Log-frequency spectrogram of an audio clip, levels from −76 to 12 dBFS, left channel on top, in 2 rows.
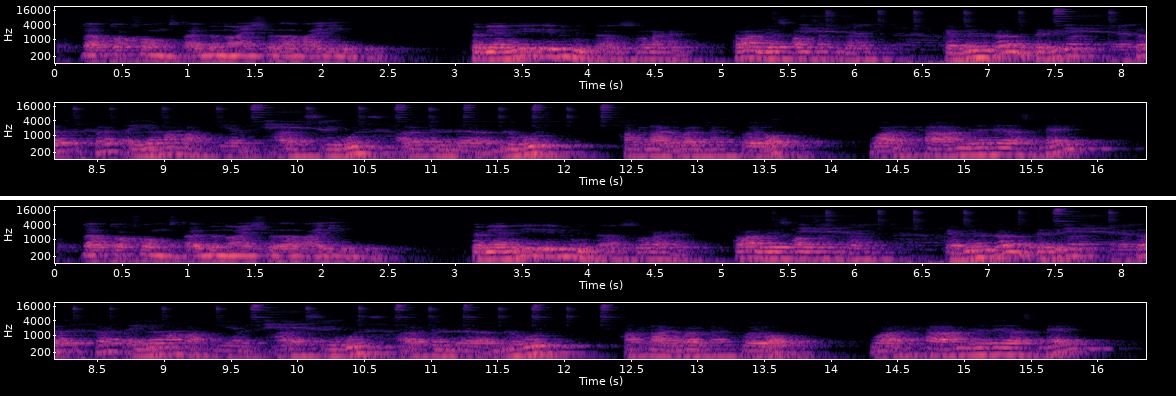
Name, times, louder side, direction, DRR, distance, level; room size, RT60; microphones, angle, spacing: voice 1, 0.2-2.4, right 1 dB, 30° left, -7 dB, 0.9 m, -29 dB
voice 2, 3.1-4.7 5.1-6.1 6.7-12.0 12.4-13.8 14.3-15.9, equal, 60° left, -4 dB, 0.5 m, -29 dB
Human voice / Scissors, 5.4-9.1 9.4-12.4, equal, 5° right, 0.6 m, -35 dB
2.6 x 2.0 x 2.3 m, 0.72 s
head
